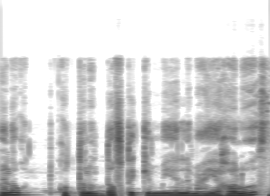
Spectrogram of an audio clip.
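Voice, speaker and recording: A woman's fairly high voice, monotone and flat, at a fairly quick pace over noticeable background noise. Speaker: home cooking vlogger. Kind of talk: cooking tutorial. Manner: casual, chatty.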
